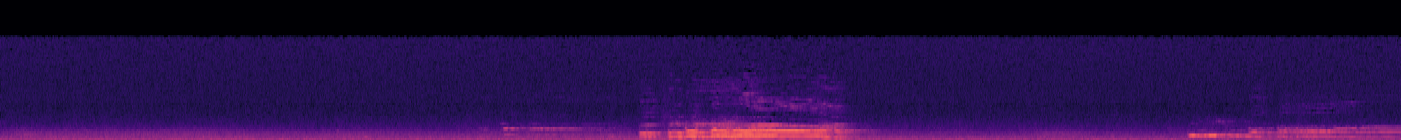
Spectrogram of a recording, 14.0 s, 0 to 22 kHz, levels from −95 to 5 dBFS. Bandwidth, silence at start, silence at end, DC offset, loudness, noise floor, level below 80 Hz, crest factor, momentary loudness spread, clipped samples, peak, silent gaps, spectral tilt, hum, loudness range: 16.5 kHz; 0 s; 0 s; under 0.1%; -31 LUFS; -53 dBFS; -72 dBFS; 20 dB; 26 LU; under 0.1%; -16 dBFS; none; -5 dB/octave; none; 22 LU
